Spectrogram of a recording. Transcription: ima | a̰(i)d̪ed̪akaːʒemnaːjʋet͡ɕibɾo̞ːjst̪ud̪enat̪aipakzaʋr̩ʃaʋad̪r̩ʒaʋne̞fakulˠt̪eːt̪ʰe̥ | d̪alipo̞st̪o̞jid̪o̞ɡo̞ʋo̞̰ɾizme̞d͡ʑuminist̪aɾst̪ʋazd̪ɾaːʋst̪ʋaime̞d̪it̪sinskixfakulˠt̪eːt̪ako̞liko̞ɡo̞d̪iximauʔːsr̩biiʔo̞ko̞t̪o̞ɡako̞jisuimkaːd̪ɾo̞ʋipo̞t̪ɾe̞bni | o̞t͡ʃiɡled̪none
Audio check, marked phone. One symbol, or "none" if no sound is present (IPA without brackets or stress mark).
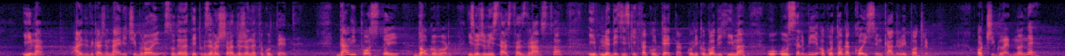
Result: j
